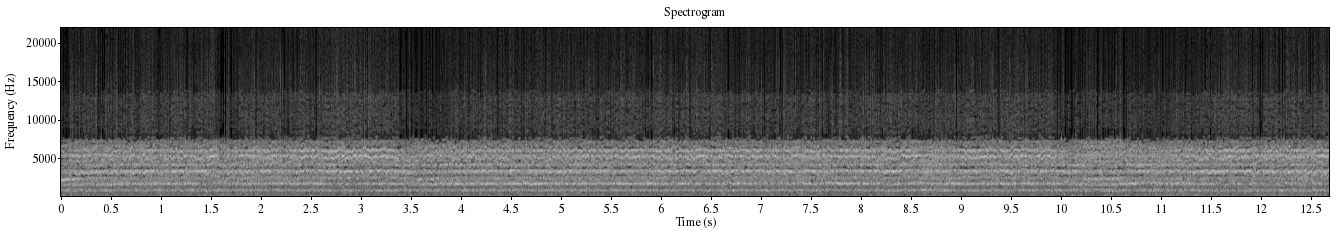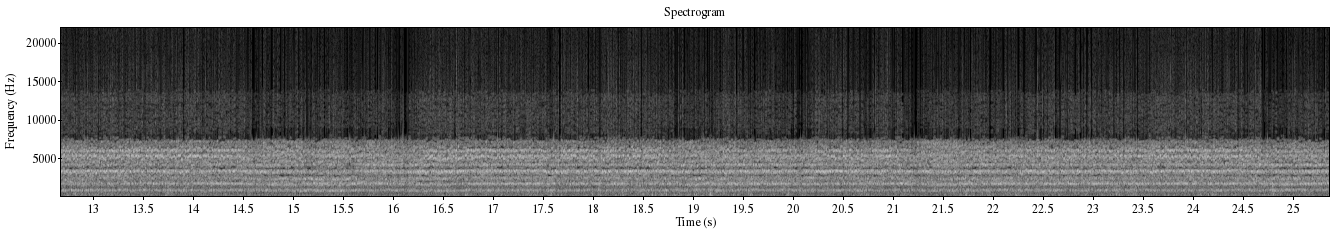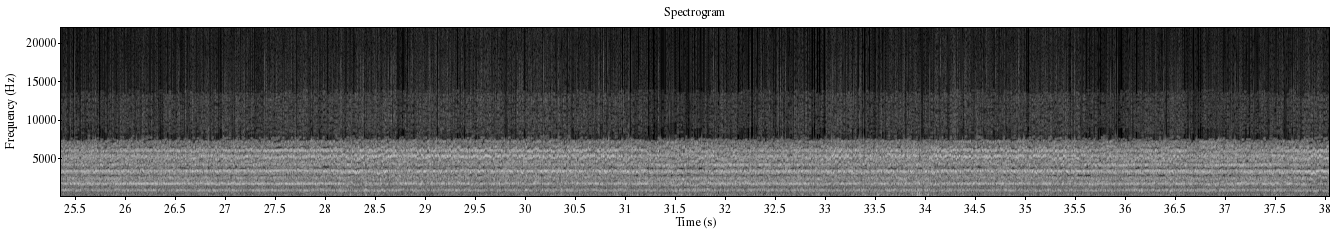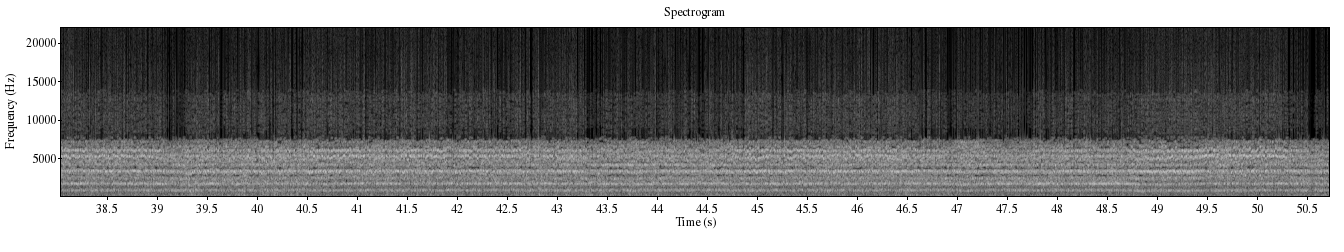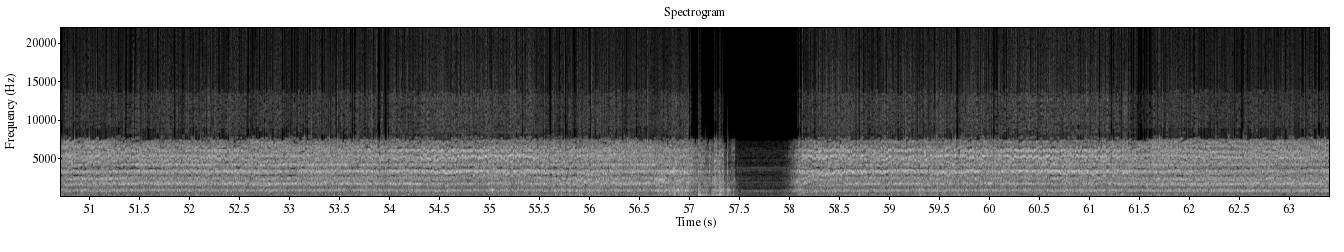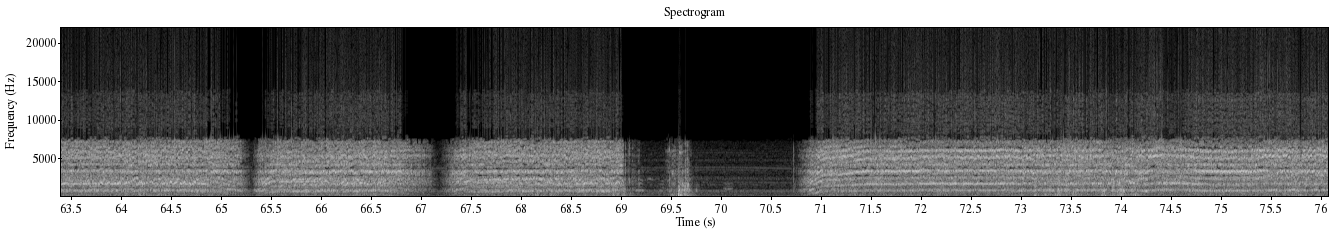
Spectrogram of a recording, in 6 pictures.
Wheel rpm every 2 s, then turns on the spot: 200, 230, 230, 230, 230, 230, 220, 220, 220, 230, 230, 230, 230, 230, 230, 230, 230, 230, 230, 230, 230, 230, 230, 230, 220, 220, 230, 230, 140, 160, 230, 210, 150, 130, 130, 80, 230, 230.
none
